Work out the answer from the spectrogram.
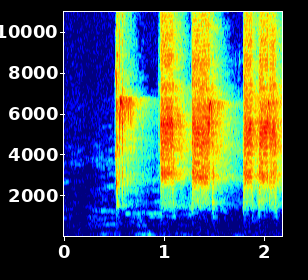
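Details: A black francolin, known locally as kala teetar, calls loudly in a rapid run of four coarse, buzzy, rasping notes. The first is drawn out and the later ones are clipped and close together, with no other sounds around them.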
